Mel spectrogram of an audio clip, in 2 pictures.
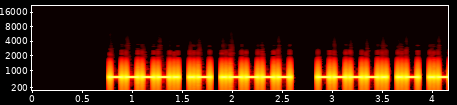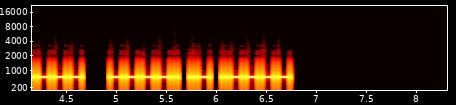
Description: Morse code, heard as a keyed tone, about 30 wpm, 700 Hz. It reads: 9A1 9A1 9A1
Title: Callsign Prefixes for Top 25 DXCC - Repeated 3x - 30wpm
